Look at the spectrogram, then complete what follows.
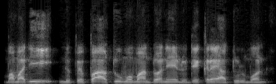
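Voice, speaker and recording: A man's voice: fairly low pitch, fairly even intonation, normal speed. Dull lo-fi voice of a man. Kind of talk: live political phone conversation. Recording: dull, lo-fi phone-call sound.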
